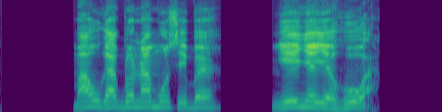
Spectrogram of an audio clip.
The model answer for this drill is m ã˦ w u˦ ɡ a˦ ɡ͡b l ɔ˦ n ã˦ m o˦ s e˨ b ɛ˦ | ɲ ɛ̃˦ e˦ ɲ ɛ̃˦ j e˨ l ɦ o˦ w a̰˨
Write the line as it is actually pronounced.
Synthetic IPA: m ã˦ w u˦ ɡ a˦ ɡ͡b l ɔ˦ n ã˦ m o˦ s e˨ b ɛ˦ | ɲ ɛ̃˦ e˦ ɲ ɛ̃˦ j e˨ ɦ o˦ w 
